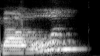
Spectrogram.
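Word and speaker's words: baúl: usted dice Ah profe baú es una palabra que lleva la mayor fuerza de voz en la última sílaba lo que la hace una palabra aguda Pero mira es una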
